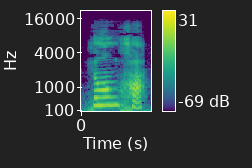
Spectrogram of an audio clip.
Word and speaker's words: 영화: Yes, Hyunghwa. Hyunghwa. That is how you would pronounce it.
